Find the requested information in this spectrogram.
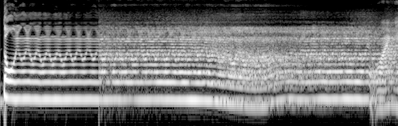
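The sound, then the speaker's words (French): Twangy boing of a clothesline plucked like a string being tuned: a resonant, buzzy tone rings out and wavers slightly in pitch as it sustains, and the line is plucked again a couple of times. “C'est très simple, on accorde notre corde à linge. Comme la société est mal accordée, au moins la corde à linge, elle va filer au bon diapason.”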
